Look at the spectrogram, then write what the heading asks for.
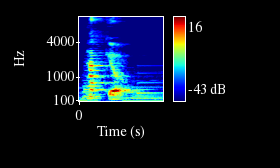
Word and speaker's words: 학교: It's weird, but how to pronounce it is actually 학교, 학교.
